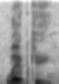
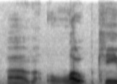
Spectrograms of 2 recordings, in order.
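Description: First: The first syllable sounds like 'lep'. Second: The first syllable sounds like 'lope'. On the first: The speaker calls it right. "there you go" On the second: The speaker calls it wrong. "I'm probably not pronouncing that right"

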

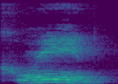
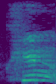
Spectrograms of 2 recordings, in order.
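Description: First: It is said softly with an English accent. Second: It is said forcefully with a Korean accent. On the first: The speaker calls it right. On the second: The speaker calls it wrong.

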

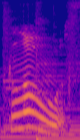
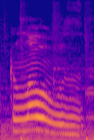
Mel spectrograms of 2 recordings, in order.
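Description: First: The word ends with a hissing s sound. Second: The word ends with a buzzing z sound. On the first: It means near. "pakainya bunyi S" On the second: It means to shut something. "pakainya bunyi Z ya"

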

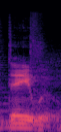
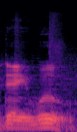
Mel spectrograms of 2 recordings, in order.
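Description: First: The stress is on the first syllable. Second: The stress is on the last syllable. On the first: The speaker calls it right. "The emphasis should be on the first syllable, not the last" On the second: The speaker calls it wrong. "After at least one viewer pointed this out as being incorrect"

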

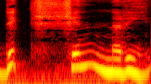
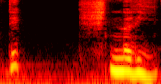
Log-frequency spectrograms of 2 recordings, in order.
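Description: The two takes are said the same way.

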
